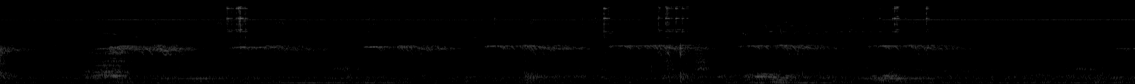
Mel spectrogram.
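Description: A bird calling faintly outdoors, a short note repeated about once a second, over a steady high hiss, with a few faint clicks.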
